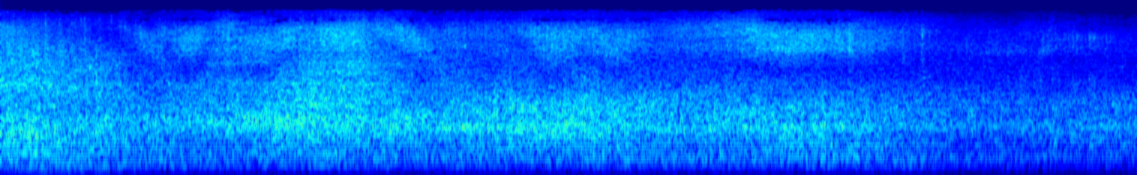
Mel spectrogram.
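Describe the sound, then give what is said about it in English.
A steady, dense roar of heavy road traffic fills the whole stretch, a broad continuous rush of passing vehicles with slight swells, loud, with no talking, heard at a curb where a person waits with their dog Vance to cross the street. “So much traffic. I don't think I can safely do it yet.”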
